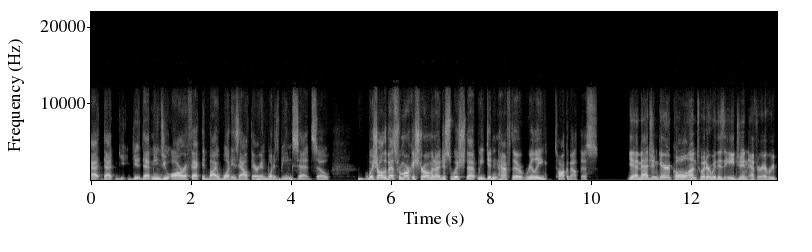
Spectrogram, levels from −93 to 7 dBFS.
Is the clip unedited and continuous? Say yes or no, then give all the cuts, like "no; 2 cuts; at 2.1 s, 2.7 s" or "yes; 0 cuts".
yes; 0 cuts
